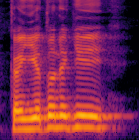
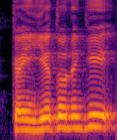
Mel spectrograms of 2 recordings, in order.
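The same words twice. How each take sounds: The two takes are said the same way.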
